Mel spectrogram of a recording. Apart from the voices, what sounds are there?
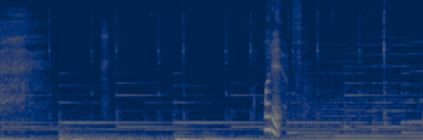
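ticking clock sound in Nancy Drew video game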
